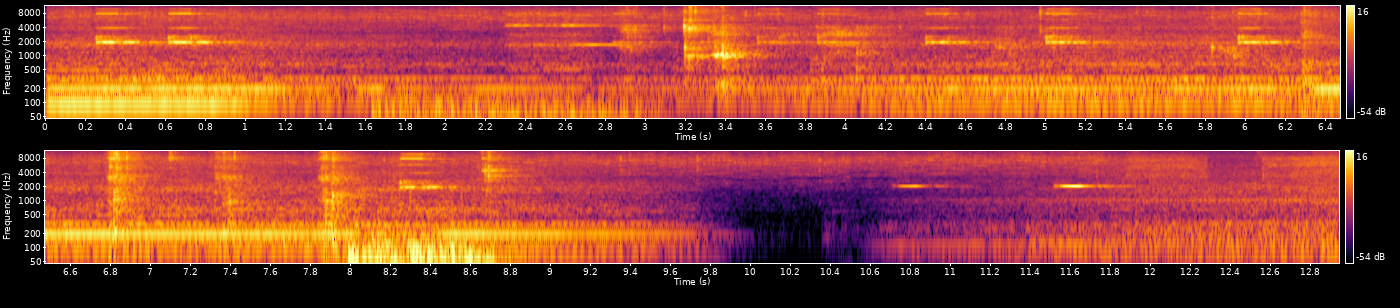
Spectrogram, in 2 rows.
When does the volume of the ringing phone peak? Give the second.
8 s.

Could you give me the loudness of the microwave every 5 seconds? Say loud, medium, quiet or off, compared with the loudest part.
loud, loud, medium.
